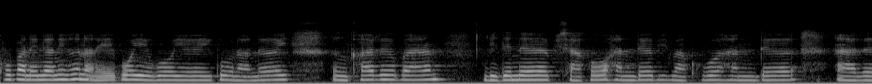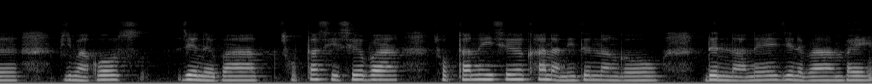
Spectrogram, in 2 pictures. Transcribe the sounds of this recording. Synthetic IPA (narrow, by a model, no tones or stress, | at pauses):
kʰɔbanɯjnanɯɦɯnanɯɡojɯɡɔjɯjɡɔnanɯj | ɯŋkʰaɾɯba | bidɯnɯpʰi̥sakʰɯwɦandɯbimakʰobɯɦandɯ | aɾɯ | b̥imakʰɯw | zenɯba | sɔp̚tʰasesɯba | sɔp̚tʰanɯjsɯkʰananidɯnːaŋɡɯw | dɯnːanɯjzenɯba | baj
